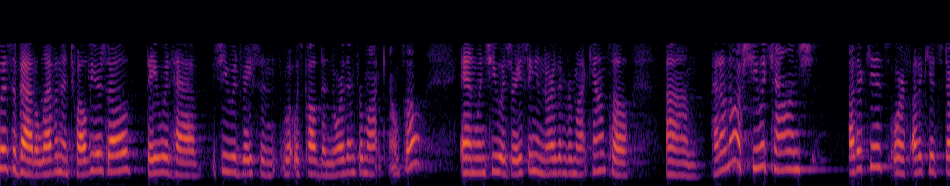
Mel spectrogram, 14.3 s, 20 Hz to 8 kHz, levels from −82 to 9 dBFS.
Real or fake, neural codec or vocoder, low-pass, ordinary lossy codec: real; none; 7.2 kHz; AAC, 16 kbps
